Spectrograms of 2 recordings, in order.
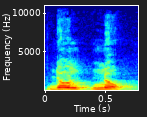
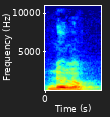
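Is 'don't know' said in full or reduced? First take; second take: full; reduced. First: It is said in full as two words. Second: It is reduced and run together into one word.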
